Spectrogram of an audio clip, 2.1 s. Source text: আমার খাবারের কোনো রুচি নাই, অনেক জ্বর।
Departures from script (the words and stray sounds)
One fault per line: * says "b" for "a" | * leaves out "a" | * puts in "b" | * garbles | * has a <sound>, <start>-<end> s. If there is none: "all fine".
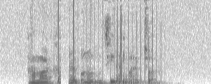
* has a dropout, 0.6-0.7 s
